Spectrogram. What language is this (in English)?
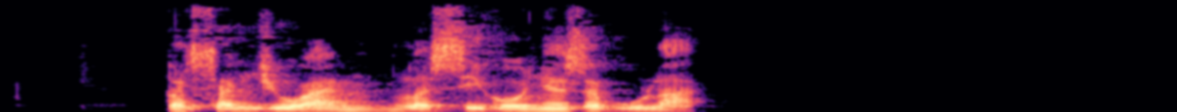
Catalan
